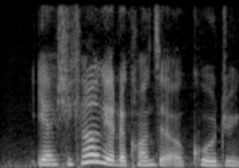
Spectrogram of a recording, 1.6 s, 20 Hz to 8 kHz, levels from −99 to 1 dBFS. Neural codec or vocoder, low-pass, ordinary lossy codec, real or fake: codec, 16 kHz, 8 kbps, FreqCodec, larger model; none; none; fake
